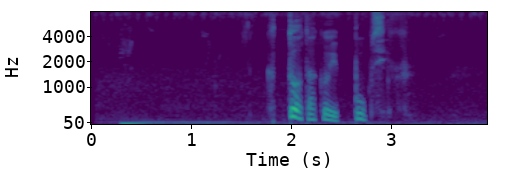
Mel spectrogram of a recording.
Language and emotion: Russian, neutral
